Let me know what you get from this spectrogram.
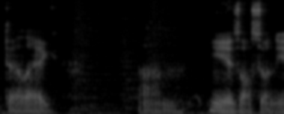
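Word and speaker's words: Daluege: That's, I believe, Walter Delug. I believe that's how you pronounce his name, Delug.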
